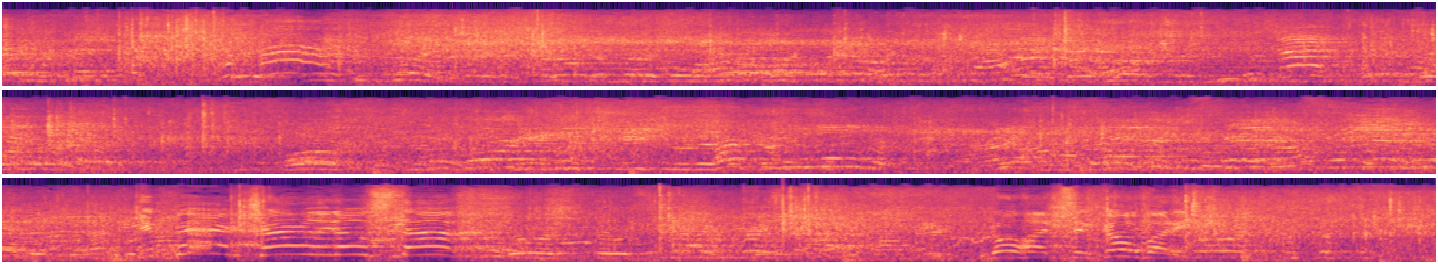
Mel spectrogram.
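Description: Children shout during the game.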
